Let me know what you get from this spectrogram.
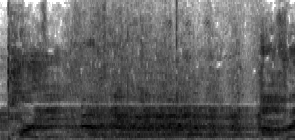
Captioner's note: audience laughing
